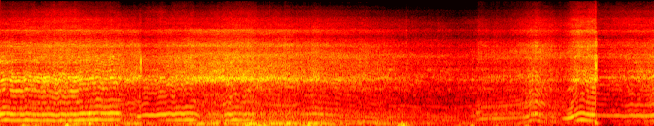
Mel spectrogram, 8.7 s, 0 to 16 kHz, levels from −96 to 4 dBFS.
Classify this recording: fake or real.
fake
